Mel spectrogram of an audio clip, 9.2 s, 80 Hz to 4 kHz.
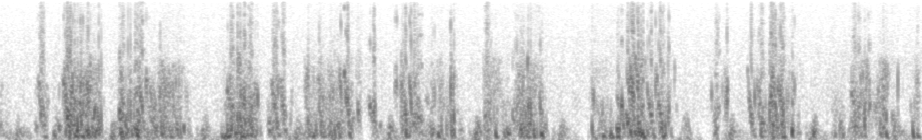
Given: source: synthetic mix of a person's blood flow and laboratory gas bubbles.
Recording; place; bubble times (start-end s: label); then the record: Doppler ultrasound of blood flow; precordium
0.00-0.11 s: bubbles
0.34-1.05 s: bubbles
1.16-1.91 s: bubbles
2.18-2.94 s: bubbles
3.02-3.83 s: bubbles
3.93-4.63 s: bubbles
4.81-5.49 s: bubbles
5.88-6.79 s: bubbles
7.08-7.30 s: bubbles
7.45-8.01 s: bubbles
8.31-8.46 s: bubbles
8.49-9.02 s: bubbles
9.09-9.23 s: bubbles
From the record:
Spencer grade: 4 (maximum detectable bubble signal sounding continuously throughout systole and diastole of every cardiac period, and overriding the amplitude of the normal cardiac signals); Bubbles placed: only in the low amplitude regions of the cardiac cycle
